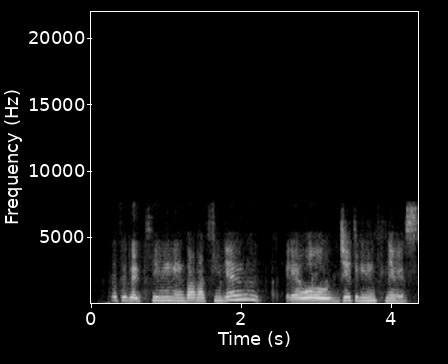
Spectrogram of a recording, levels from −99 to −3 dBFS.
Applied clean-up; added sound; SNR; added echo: neural mask model DeepFilterNet 3.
